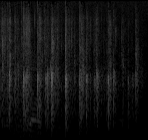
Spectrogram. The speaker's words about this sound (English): But the Lord has answered our prayer, and look at them now. So let's clap that God has done a miracle here.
